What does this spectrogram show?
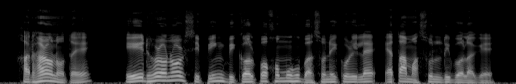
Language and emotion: Assamese, neutral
